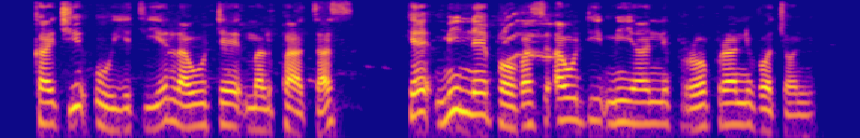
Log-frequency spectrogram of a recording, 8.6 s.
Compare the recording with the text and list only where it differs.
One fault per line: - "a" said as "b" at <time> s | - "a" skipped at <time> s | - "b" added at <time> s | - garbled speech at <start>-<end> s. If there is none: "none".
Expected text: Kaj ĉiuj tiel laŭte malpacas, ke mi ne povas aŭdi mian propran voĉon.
none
